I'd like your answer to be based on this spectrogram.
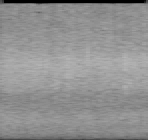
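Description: Rain falls steadily in the Nyalenda slum of Kisumu, Kenya, a dense even hiss of drops on surfaces close by, with no voices over it.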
